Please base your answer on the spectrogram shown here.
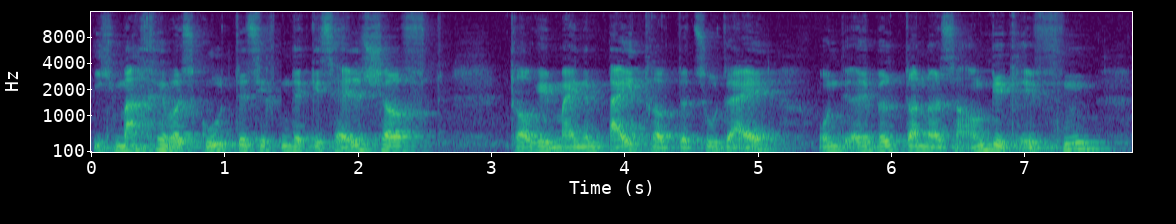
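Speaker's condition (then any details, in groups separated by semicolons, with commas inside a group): No condition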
